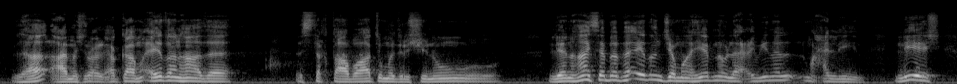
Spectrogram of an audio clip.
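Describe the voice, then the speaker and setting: A man talks fairly slowly, his intonation lively. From Iraq. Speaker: football coach. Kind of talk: studio interview. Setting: studio. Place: studio.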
